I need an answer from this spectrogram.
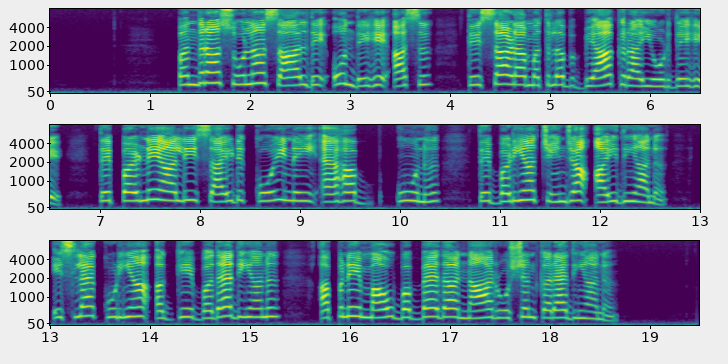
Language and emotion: Dogri, neutral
